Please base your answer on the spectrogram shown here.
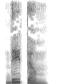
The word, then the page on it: ತಡಂ: Kannada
